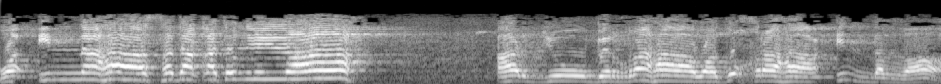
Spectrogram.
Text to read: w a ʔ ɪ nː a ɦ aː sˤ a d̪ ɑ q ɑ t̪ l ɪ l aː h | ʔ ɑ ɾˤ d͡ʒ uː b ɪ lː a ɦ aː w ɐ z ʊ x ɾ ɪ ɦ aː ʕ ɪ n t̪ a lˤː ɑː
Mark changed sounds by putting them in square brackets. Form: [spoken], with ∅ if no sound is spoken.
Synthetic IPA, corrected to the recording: w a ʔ ɪ nː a ɦ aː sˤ [ɑ] d̪ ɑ q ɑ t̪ l ɪ [lː] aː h | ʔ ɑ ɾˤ d͡ʒ uː b ɪ [rː] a ɦ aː w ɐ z ʊ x ɾ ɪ ɦ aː ʕ ɪ n [d̪] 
